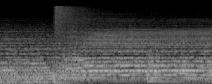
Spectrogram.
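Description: A small group of men singing a hymn together in the Simalungun Batak language, holding long notes, with a new phrase beginning about half a second in.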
